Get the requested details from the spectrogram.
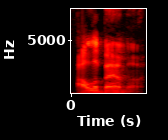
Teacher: It has four syllables and the stress is on that third syllable, that bam. Alabama. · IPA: /ˌæl əˈbæm ə/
